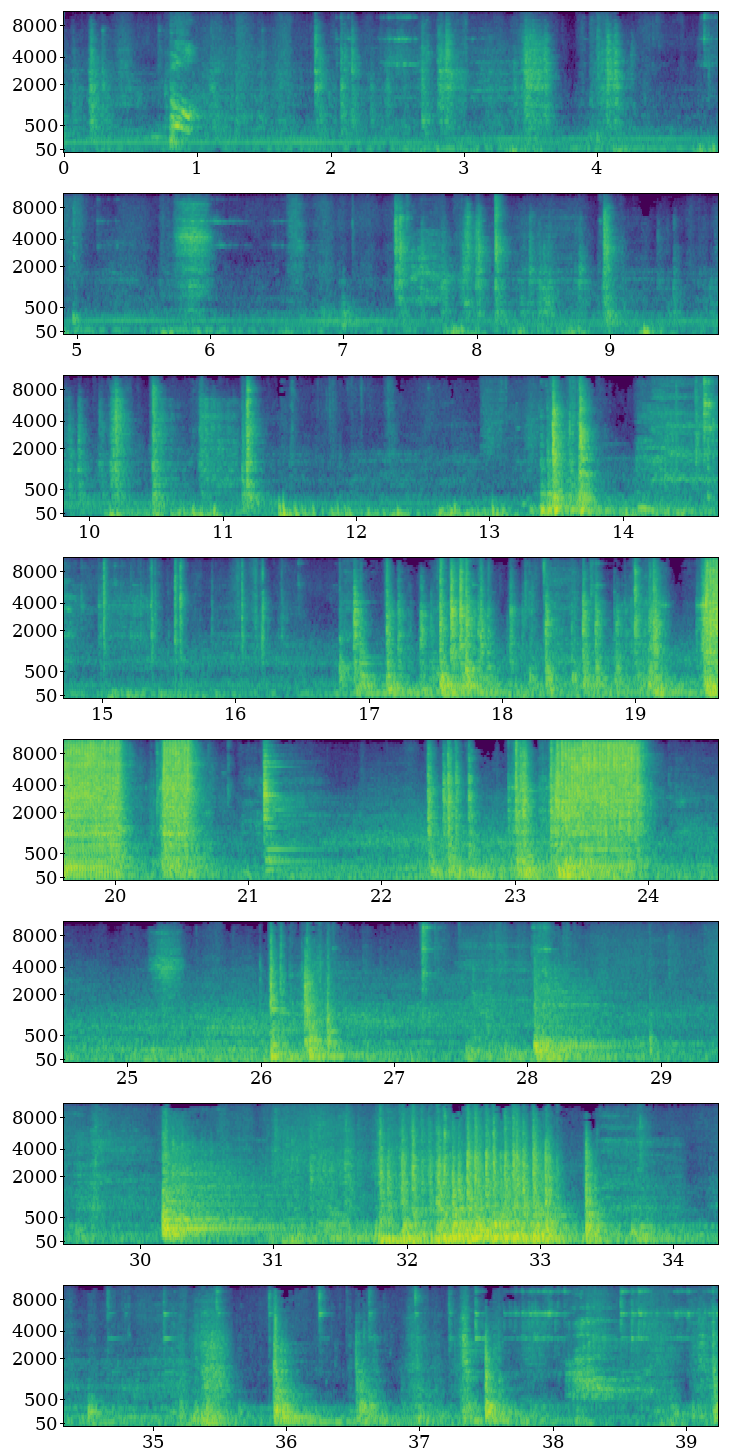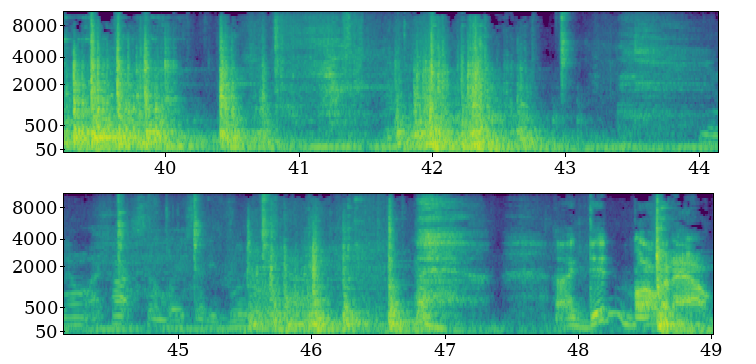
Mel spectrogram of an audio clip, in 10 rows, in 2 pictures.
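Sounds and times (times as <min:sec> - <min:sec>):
tools and metal parts clanking: 0:01.8 - 0:05.2, 0:14.5 - 0:21.6, 0:27.2 - 0:29.1, 0:30.1 - 0:43.4, 0:44.4 - 0:46.8.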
